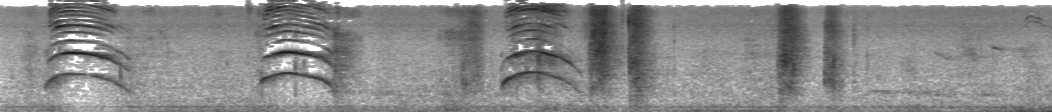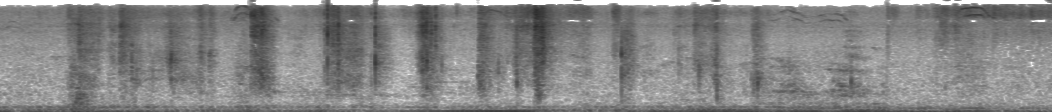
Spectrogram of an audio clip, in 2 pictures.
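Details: Kittens playing with a rope: three clear arched meows in the first five seconds, then scuffling, tapping and thumping sounds of play over a continuous low rumble.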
